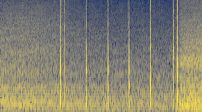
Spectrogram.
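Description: Five quick, sharp taps on a plastic sandcastle mould, about four a second, over a steady hiss.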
